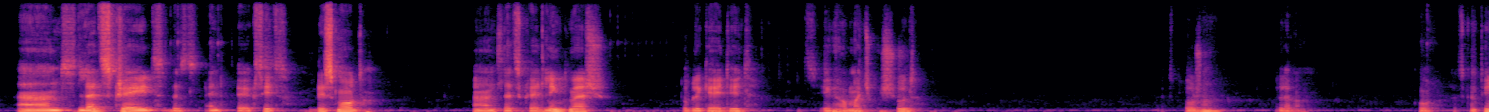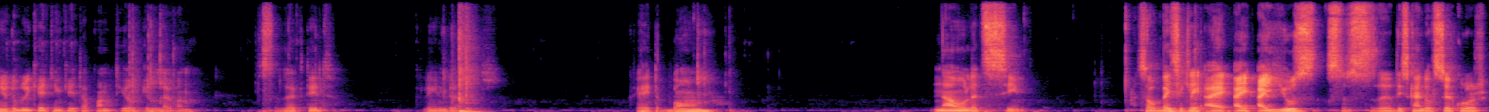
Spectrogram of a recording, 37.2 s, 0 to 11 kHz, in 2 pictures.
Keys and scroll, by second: 20.4 ctrl+z, 27.2 n, 32.1 v, 33.3 ctrl+s.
